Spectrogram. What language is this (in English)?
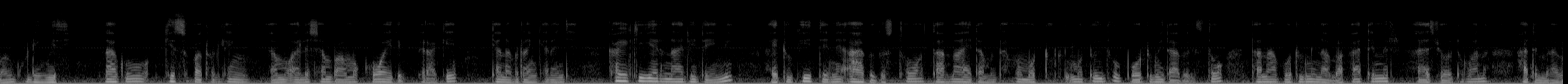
Masai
